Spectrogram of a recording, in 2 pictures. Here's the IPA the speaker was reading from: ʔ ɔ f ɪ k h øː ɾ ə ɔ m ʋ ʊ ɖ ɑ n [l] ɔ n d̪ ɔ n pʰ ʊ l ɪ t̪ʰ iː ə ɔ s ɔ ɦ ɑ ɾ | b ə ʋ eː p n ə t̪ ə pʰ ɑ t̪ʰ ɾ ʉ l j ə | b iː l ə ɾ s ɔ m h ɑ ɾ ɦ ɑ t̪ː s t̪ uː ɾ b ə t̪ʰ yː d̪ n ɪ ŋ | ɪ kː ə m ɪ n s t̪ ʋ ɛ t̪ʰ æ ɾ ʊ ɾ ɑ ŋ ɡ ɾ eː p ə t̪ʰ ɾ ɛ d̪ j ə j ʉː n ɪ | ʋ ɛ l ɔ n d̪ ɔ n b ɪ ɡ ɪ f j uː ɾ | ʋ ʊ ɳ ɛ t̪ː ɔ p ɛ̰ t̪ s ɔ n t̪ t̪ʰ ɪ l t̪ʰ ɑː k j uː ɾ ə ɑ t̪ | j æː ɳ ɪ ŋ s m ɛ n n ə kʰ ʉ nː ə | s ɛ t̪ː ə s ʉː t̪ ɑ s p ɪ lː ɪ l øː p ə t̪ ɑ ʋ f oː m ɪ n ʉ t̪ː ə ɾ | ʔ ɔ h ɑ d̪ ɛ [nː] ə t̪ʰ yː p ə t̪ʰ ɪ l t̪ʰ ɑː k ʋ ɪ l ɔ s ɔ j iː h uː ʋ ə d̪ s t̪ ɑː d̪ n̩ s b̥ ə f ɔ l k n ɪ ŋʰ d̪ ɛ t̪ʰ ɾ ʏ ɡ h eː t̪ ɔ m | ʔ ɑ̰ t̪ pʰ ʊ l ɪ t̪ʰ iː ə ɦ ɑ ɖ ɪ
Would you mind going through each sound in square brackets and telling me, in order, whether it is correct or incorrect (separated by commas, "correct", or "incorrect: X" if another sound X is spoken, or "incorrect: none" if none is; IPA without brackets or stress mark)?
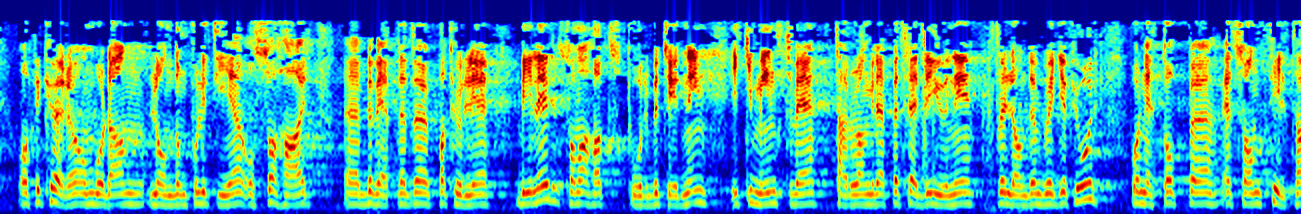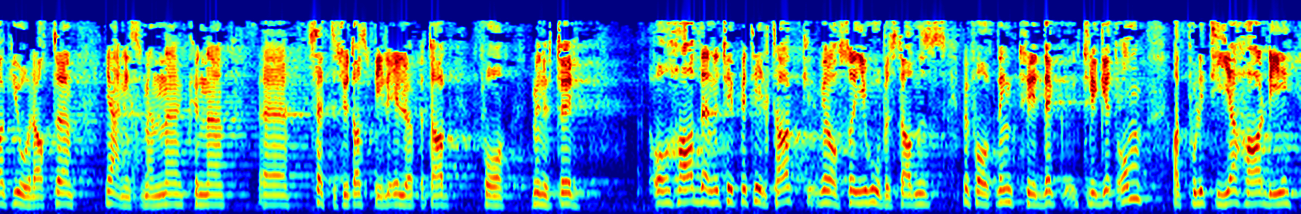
correct, correct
